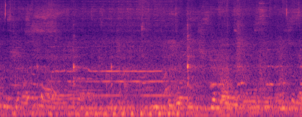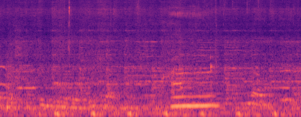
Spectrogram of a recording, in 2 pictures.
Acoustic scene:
restaurant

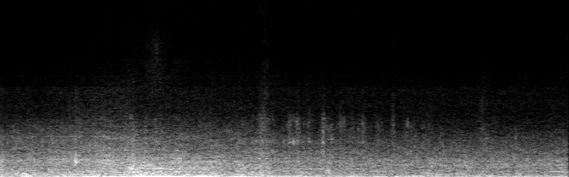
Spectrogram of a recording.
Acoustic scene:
residential area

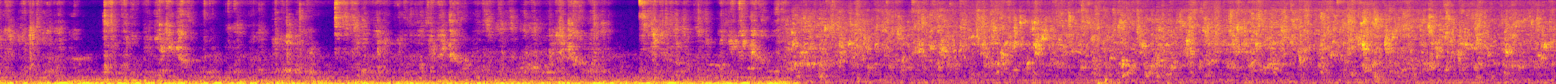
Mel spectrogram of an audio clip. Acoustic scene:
restroom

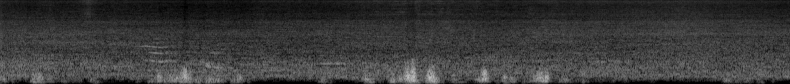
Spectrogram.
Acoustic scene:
residential area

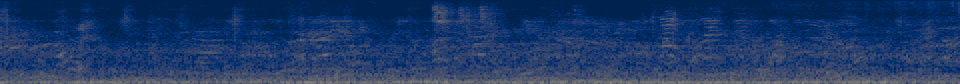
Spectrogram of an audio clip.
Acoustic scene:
park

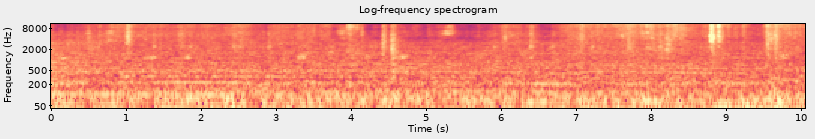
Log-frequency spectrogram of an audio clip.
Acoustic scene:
car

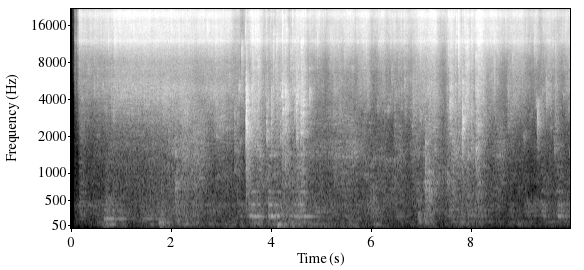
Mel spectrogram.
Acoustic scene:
restroom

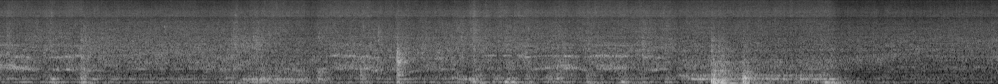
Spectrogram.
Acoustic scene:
kitchen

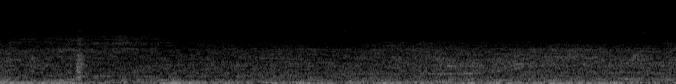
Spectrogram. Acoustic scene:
residential area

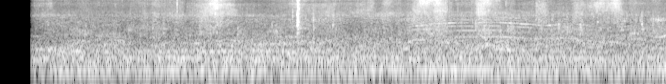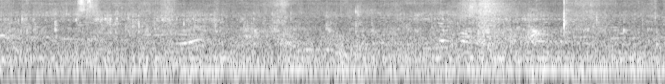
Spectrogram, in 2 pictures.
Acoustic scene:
crowded indoor space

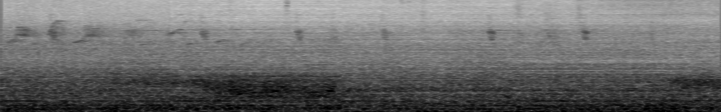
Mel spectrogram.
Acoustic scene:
park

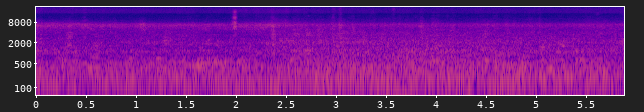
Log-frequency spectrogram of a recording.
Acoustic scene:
subway train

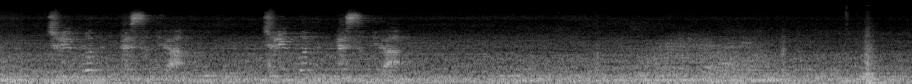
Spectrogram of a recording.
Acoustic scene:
subway train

